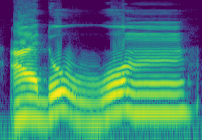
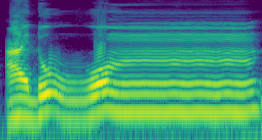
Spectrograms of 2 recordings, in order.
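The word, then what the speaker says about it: عدو: Nah, di sini harus dibaca juga dengan sempurna wya dengan tasydid. Aduwum. Aduwum.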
